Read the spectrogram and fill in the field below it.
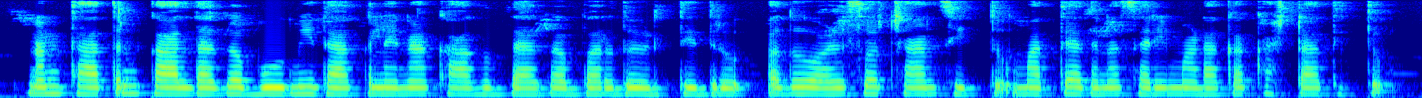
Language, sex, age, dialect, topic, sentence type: Kannada, female, 18-24, Central, agriculture, statement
